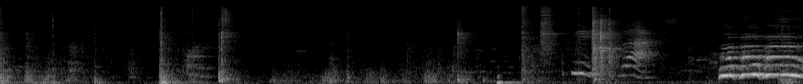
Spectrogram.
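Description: Bare feet thudding as a child jumps from foam plyo boxes onto a slam ball and down onto a gym mat: several separate landing thumps. Near the end a child's high-pitched voice calls out loudly.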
